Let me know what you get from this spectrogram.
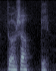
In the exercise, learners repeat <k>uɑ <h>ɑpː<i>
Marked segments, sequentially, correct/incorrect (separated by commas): incorrect, incorrect, correct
